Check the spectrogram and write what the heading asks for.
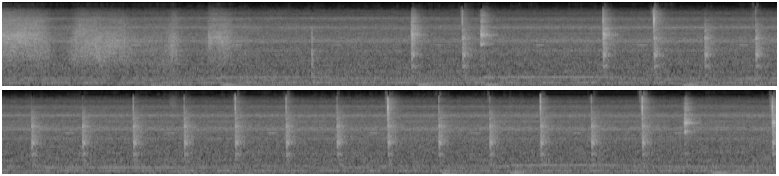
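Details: Laser tattoo removal session in Jamaica, after numbing, with red ink left for a later session: sharp repeated snapping clicks, roughly two a second, over a steady machine hum, as the laser fires pulses.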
